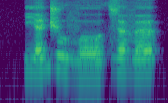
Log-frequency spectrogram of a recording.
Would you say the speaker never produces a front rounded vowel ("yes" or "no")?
no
